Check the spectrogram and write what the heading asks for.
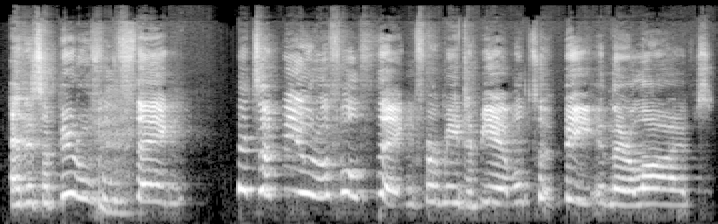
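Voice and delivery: high-pitched, tearful mock voice; Jordan Peterson. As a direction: squeak it out as if choking back tears. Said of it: "and then Jordan Peterson's like".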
